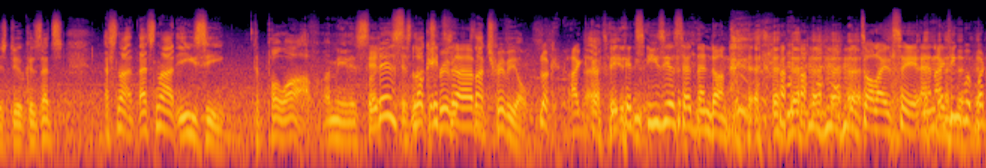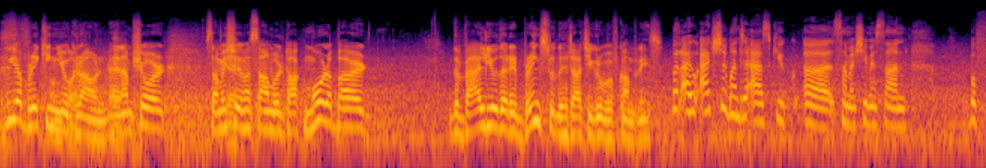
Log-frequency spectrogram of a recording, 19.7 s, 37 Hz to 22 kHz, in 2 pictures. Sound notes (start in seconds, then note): 5.4 hosts laughing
